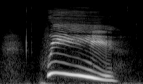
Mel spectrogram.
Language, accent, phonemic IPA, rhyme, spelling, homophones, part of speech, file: English, General American, /wiː/, -iː, whee, oui / we / wee, interjection / verb, En-us-whee.ogg
- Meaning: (interjection) An expression of pleasure or enjoyment, mostly from rapid physical motion; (verb) 1. To make a high-pitched sound 2. To cry whee 3. To excite; to arouse; to energize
